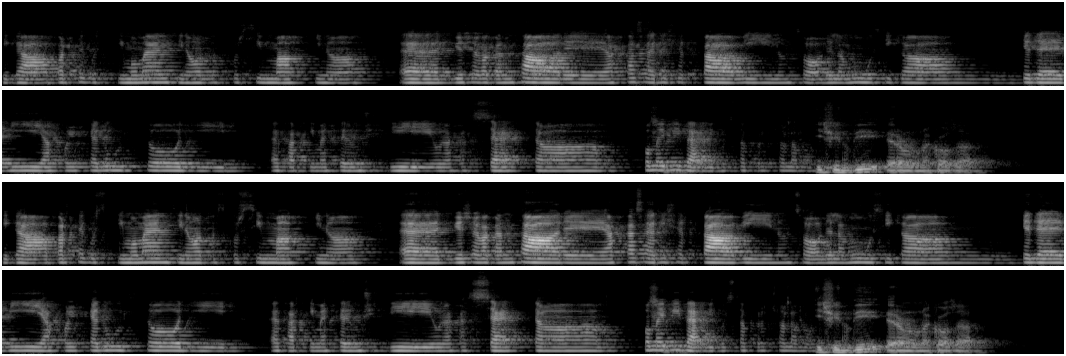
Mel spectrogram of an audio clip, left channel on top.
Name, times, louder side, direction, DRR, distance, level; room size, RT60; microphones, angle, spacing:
voice 1, 0.0-3.5 4.0-12.9 13.3-15.7 16.0-16.7 17.0-17.7 18.2-18.8, right 4 dB, 50° right, 3 dB, 2.3 m, -29 dB
voice 2, 17.1-17.4 18.7-20.3, right 1 dB, 80° right, 3 dB, 2.5 m, -31 dB
18.5 x 18.0 x 3.6 m, 0.75 s
head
